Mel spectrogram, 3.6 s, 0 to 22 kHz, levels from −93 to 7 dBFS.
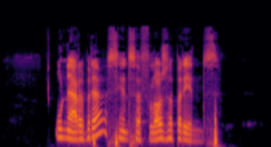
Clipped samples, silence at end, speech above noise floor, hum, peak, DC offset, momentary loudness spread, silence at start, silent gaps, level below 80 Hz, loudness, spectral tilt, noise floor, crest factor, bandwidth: under 0.1%; 0.7 s; 51 dB; none; -6 dBFS; under 0.1%; 10 LU; 0.75 s; none; -50 dBFS; -26 LUFS; -4 dB/octave; -77 dBFS; 24 dB; 11.5 kHz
